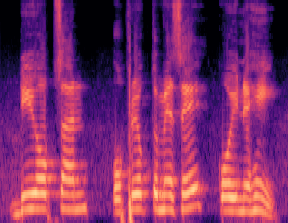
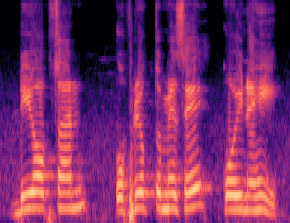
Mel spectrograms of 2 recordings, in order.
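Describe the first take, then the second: The two takes are said the same way.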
